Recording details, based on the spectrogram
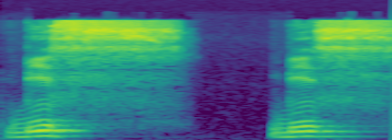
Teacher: sin diberi aliran rakhawah. alirannya lebih banyak dari bainiah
